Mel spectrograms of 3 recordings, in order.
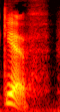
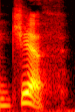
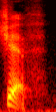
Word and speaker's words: GIF: it's supposed to be GIF. In 2013, he told the New York Times, quote, "The Oxford English Dictionary accepts both pronunciations. They are wrong. It is a soft G, pronounced GIF.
